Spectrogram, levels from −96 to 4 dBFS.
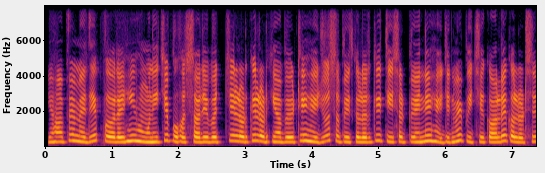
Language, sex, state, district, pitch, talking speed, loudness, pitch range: Hindi, female, Bihar, West Champaran, 270 Hz, 235 wpm, -13 LUFS, 265-305 Hz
